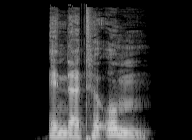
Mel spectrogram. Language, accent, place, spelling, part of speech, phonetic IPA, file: German, Germany, Berlin, änderte um, verb, [ˌɛndɐtə ˈʊm], De-änderte um.ogg
- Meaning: inflection of umändern: 1. first/third-person singular preterite 2. first/third-person singular subjunctive II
